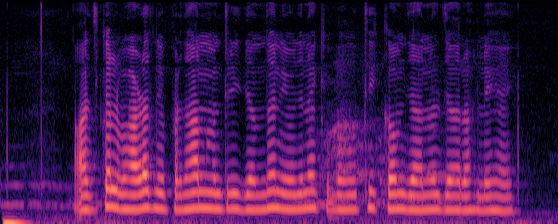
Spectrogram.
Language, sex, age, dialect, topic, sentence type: Magahi, female, 31-35, Western, banking, statement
